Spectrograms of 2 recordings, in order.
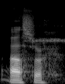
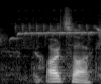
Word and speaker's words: Artsakh: And so when you speak about, and I'm going to say it wrong, Asrakh, is that close? Nagorno-Karabakh, the Republic. Artsakh, yeah.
